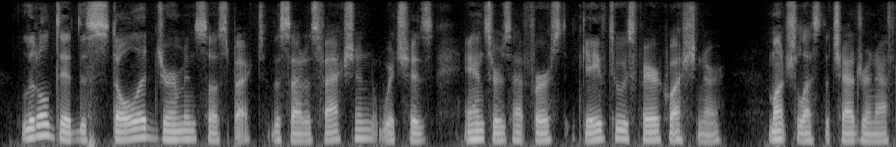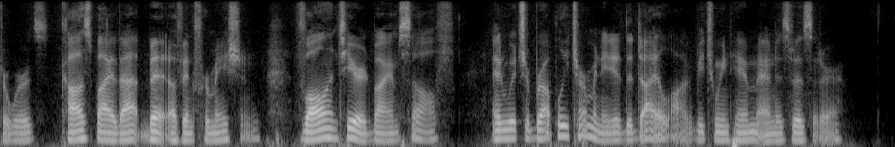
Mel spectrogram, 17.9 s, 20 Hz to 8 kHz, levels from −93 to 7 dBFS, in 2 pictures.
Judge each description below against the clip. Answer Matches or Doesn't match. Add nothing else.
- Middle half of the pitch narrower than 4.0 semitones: Matches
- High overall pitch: Doesn't match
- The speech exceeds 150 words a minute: Doesn't match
